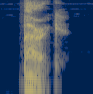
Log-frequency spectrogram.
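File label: "barrack", Australian English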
